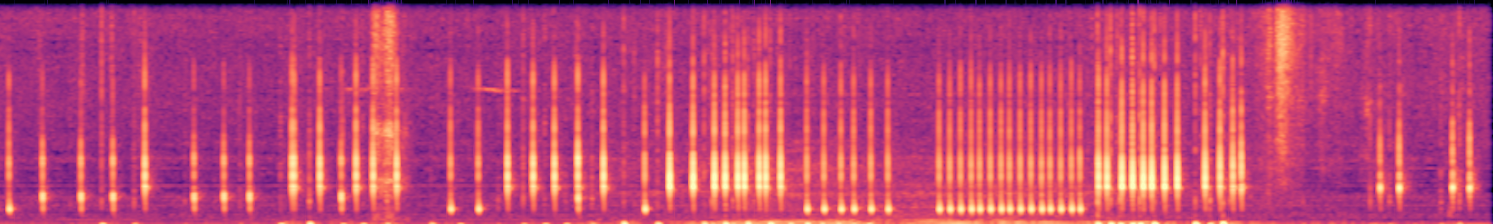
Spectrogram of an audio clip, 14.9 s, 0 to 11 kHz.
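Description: Fingertips tap rapidly on the surface of a blue smartphone with a glass back and aluminium frame, held in one hand. About 69 short, dry, clicky taps come in quick irregular bursts, some in fast rolls, over a soft low rumble that swells midway. Each tap dies away almost instantly.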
